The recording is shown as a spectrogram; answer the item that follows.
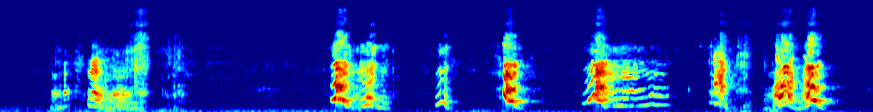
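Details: Four blue Great Dane female puppies aged seven months at Kennel Hradecká hvězda, barking repeatedly with a few whining, tonal yelps mixed in, and a low steady hum beneath.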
